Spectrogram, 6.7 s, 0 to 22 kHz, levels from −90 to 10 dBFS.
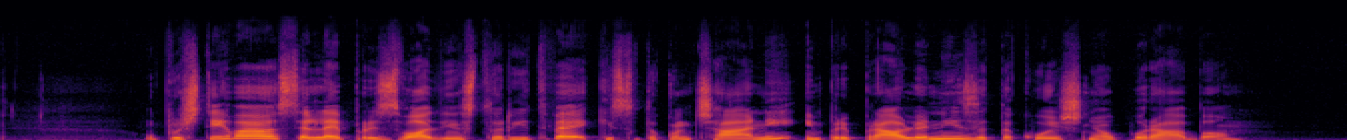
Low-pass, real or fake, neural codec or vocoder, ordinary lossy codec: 19.8 kHz; fake; vocoder, 44.1 kHz, 128 mel bands every 256 samples, BigVGAN v2; none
